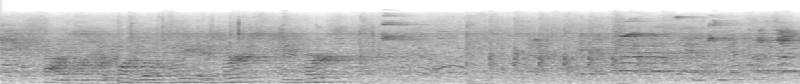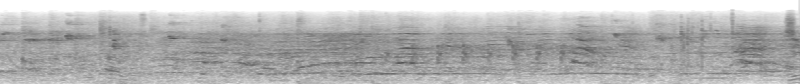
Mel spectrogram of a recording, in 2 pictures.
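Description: Gymnasium crowd voices and chatter echoing in a large hall, with a basketball bouncing on the hardwood floor as a player readies a free throw.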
